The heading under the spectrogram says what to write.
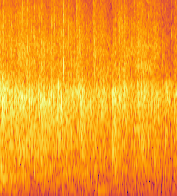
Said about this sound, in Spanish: Qué bueno es Dios, ¿verdad? Podemos darle un aplauso porque es tan fiel, es tan leal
